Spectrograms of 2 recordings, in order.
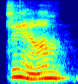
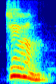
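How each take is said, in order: First: The word is said in a frustrated voice. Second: The word is said in an excited voice. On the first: "in a very frustrated way" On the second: "in an excited way"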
